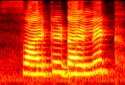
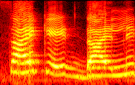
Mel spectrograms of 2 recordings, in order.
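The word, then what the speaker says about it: psychedelic: क्या बोलेंगे इनको साइकेड साइके डालि ड्रग्स क्या बोलेंगे साइके डालि ड्रग्स राइट इधर पी साइलेंट है क्या है पी साइलेंट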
